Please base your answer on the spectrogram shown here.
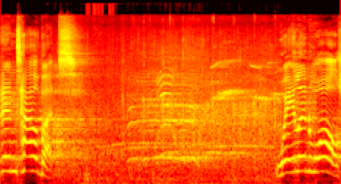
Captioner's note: audience cheering and applauding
